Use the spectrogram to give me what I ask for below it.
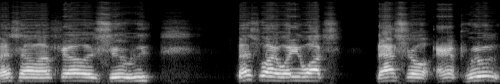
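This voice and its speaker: The speaker moves at a fairly slow pace with long, frequent pauses, very even loudness and a monotone, flat intonation. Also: man, high pitch for a man. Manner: rambling, casual.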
